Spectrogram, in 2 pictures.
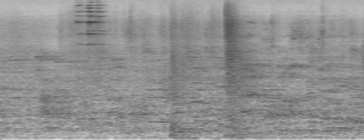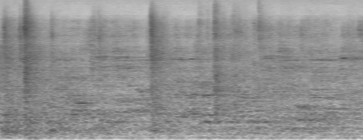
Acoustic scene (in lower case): cafe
